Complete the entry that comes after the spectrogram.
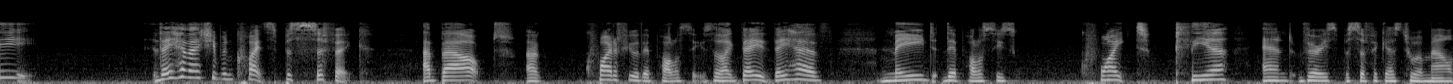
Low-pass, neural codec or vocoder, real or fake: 7.2 kHz; none; real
